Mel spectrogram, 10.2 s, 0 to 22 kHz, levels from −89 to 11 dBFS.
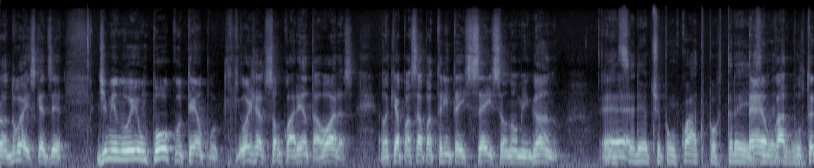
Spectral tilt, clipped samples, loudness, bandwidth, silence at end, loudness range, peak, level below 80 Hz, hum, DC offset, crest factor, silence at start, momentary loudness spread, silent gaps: -6.5 dB/octave; under 0.1%; -20 LUFS; 18 kHz; 0 s; 3 LU; -2 dBFS; -52 dBFS; none; under 0.1%; 18 dB; 0 s; 12 LU; none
